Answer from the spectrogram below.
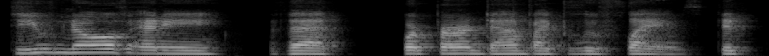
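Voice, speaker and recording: A woman playing a tabletop role-playing game, asking earnest, halting questions in character. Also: low voice. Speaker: player.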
